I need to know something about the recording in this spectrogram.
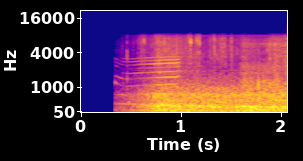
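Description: A young Newfoundland puppy's high whine, about half a second long just after the start, over a low steady hum.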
